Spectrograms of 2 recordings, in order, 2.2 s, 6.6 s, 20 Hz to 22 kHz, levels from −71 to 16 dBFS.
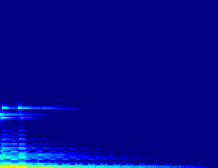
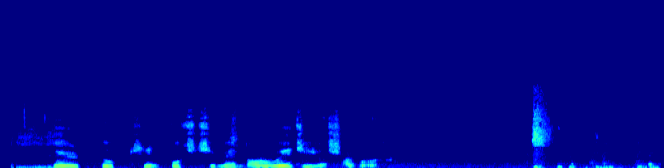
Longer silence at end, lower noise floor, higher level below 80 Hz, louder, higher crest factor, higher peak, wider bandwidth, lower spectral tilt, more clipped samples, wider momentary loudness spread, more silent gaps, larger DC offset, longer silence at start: first, 0.9 s vs 0.05 s; second, -59 dBFS vs -63 dBFS; first, -62 dBFS vs -72 dBFS; first, -23 LUFS vs -34 LUFS; second, 16 dB vs 22 dB; first, -8 dBFS vs -14 dBFS; second, 8.6 kHz vs 11 kHz; first, -7.5 dB/octave vs -5 dB/octave; neither; first, 25 LU vs 17 LU; neither; neither; about the same, 0 s vs 0.1 s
